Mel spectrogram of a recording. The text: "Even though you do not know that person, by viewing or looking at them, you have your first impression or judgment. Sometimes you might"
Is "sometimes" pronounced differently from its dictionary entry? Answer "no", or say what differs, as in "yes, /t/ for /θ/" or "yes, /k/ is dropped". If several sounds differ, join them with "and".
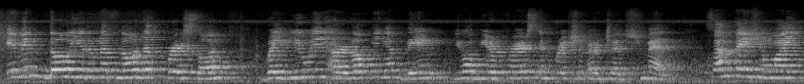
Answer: yes, /s/ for /z/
